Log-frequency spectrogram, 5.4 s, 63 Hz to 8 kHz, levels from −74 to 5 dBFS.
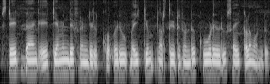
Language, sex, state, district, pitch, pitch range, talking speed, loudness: Malayalam, male, Kerala, Kollam, 120 Hz, 115-125 Hz, 145 wpm, -16 LUFS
